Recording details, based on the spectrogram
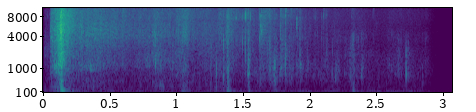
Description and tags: Log Falling in Forest
This is a recording of a log being thrown on the forest ground. This is a binaural recording.
Equipment:
Neumann KU 100 Dummy Head stereo microphone
Zaxcom Maxx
